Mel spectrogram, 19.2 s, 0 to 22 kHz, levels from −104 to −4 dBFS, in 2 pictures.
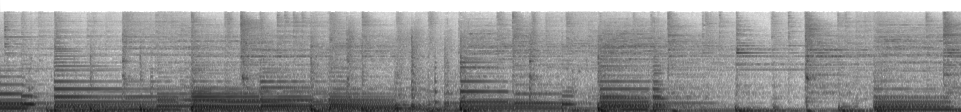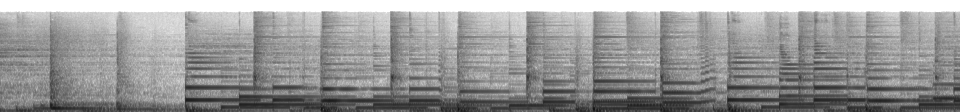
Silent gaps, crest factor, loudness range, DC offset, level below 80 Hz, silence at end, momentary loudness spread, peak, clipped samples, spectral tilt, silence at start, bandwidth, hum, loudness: none; 18 dB; 5 LU; under 0.1%; -30 dBFS; 0 s; 10 LU; -4 dBFS; under 0.1%; -6.5 dB/octave; 0 s; 14 kHz; none; -23 LUFS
